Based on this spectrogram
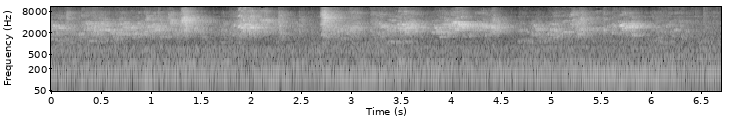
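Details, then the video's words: Baby budgerigars give hoarse, scratchy squawks in loose bursts every second or so, the calls rising and fading, over a constant low humming background. "Muhabbet Kuşları Bebeklerimiz"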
